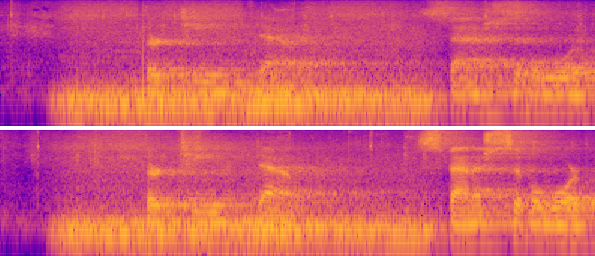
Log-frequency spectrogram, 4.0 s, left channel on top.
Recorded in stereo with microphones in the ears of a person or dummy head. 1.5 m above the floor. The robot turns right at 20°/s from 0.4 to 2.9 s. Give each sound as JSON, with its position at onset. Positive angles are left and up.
{"t": 0.9, "sound": "a man speaking", "azimuth_deg": -160, "distance_m": 1.0}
